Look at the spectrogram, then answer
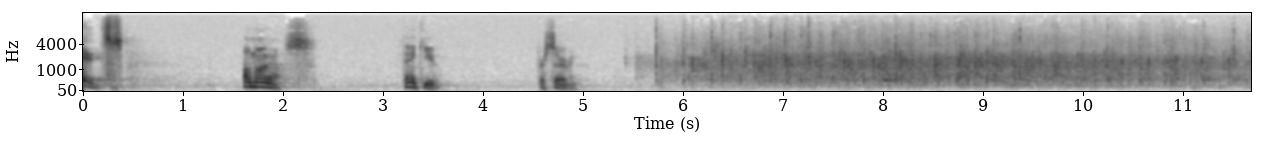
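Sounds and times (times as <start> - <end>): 
speech: 0.0 - 0.5, 1.6 - 2.4, 3.2 - 3.6, 4.6 - 5.0
audience clapping: 5.4 - 11.6.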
